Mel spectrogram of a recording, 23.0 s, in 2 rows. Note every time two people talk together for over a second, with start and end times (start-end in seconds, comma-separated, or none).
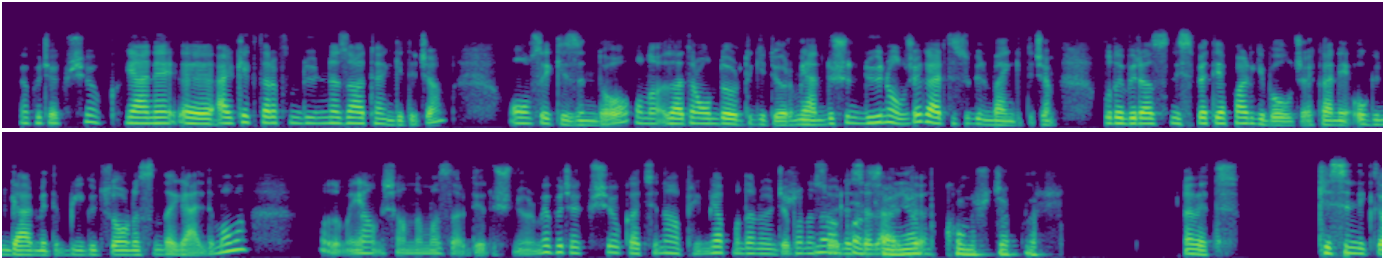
18.0-19.3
